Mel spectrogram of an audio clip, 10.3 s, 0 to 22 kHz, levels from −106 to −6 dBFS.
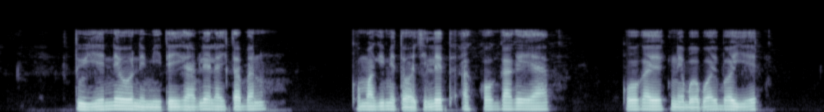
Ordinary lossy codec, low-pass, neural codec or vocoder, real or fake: none; 7.2 kHz; none; real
